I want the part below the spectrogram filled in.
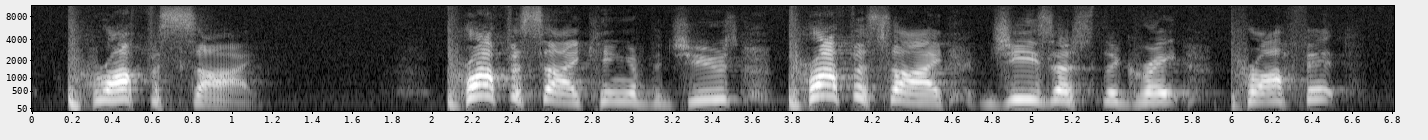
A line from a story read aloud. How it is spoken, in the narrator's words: yelling at him in jest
